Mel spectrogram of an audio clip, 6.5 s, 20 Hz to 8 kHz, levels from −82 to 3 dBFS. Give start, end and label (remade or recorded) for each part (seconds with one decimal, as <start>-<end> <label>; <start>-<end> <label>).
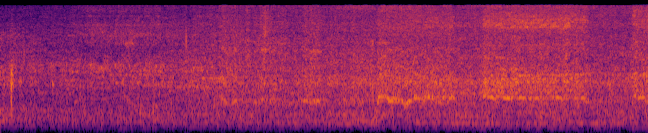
0.0-0.8 recorded; 0.8-1.6 remade; 1.6-6.5 recorded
